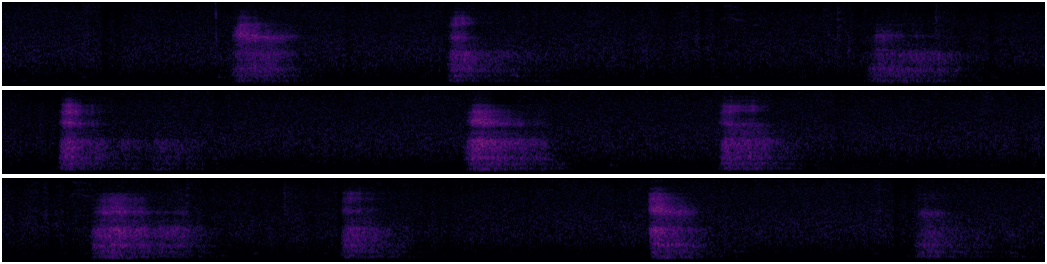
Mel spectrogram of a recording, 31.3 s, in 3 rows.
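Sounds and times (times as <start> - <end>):
person breathing in sleep: 2.2 - 3.2, 4.4 - 5.4, 8.6 - 9.7, 11.0 - 12.5, 15.1 - 16.1, 17.6 - 18.4, 21.8 - 23.0, 24.2 - 25.0, 27.3 - 28.0, 30.0 - 30.8.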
